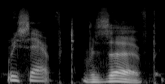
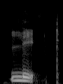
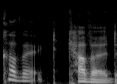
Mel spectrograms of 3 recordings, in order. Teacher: Y ahora, si el verbo regular acaba en un sonido de consonante débil, suave, se pronuncia la ED más suave. Como si fuese una D solo. Y una vez más, no pronunciamos la E.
